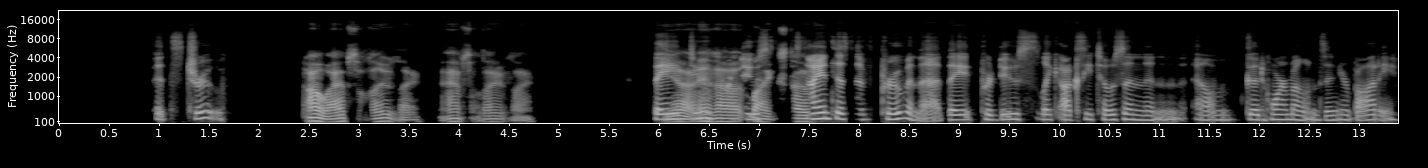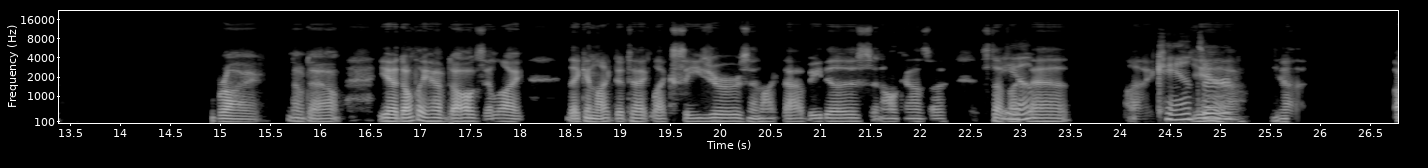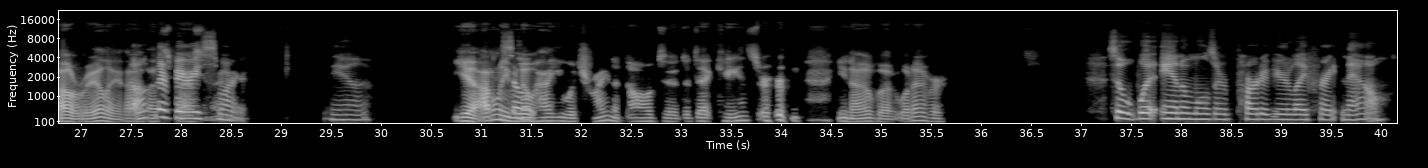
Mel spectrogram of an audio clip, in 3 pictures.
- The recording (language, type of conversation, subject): English, unstructured, How are animals part of your daily life and relationships these days?
- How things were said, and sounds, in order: other background noise; laughing while speaking: "cancer"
